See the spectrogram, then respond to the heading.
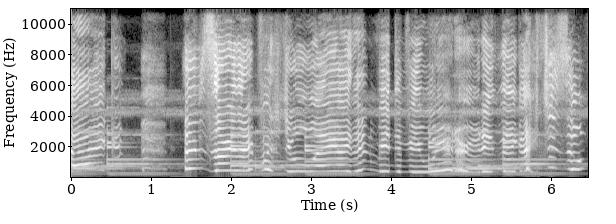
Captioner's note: sobbing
